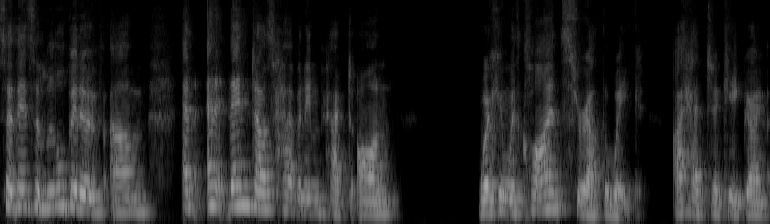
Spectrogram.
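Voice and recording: Using a put-on character voice, a woman sounds croaky at a medium pitch, with lively intonation and a moderate pace.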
